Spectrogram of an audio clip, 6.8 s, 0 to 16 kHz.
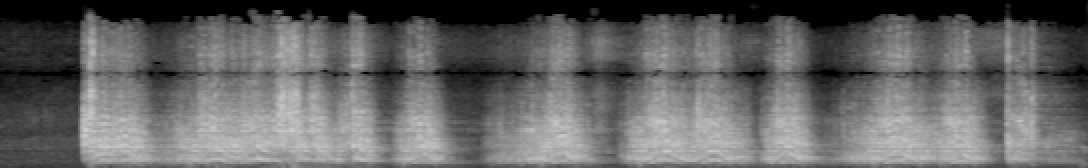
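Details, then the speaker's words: Fresh 355 engine on a stand, first start: repeated cranking bursts each sagging and stopping without catching; starter labouring, battery run down after wires were moved. "I think we're out of battery now that's what it was I wasn't thinking cuz we moved our wires"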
